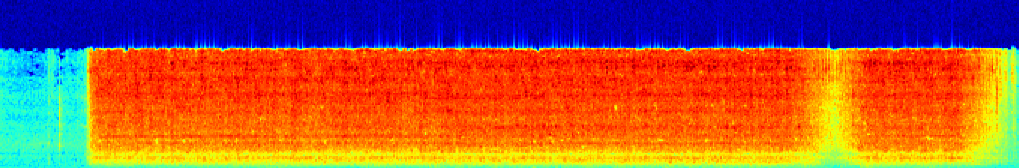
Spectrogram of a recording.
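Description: Cordless power tool running, spinning out an alternator mounting bolt: a steady loud run of about seven seconds, a short break, then a second shorter run that stops near the end as the bolt comes free.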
